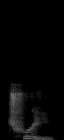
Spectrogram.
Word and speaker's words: tree: word tree tree okay see how that's different from three three three three tree you can see that at the beginning of tree my tongue is not between my teeth okay so four three then my tongue is between my teeth but for tree it's not alright so that's the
